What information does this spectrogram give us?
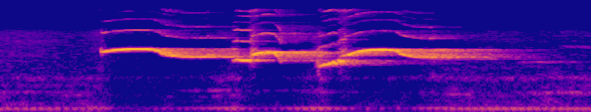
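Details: White-rumped shama song used to provoke a silent bird into answering: a loud, pure whistled phrase of long level notes near the top of the range, gliding downward, then rising again, with a faint low hum beneath.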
